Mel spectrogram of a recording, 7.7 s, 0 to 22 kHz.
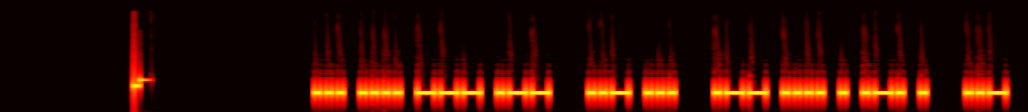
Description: Morse code, heard as a keyed tone, about 28 wpm, 700 Hz. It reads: SHOW US WHERE U
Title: Sentences from Top 200 Words and Abbreviations 28wpm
